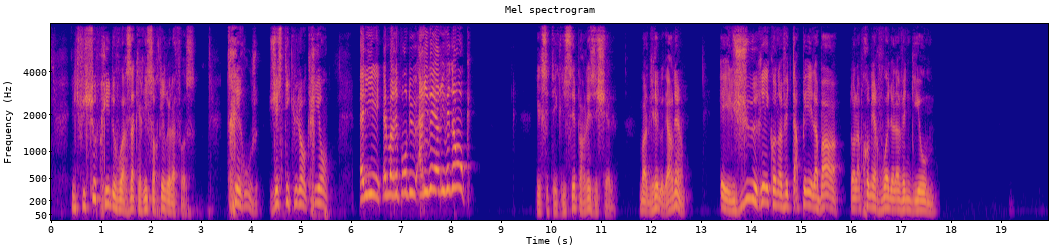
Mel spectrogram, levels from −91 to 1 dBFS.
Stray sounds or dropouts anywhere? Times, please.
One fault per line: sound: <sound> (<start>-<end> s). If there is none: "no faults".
no faults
